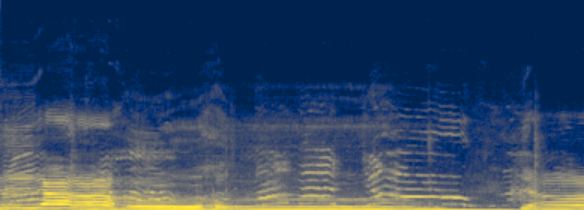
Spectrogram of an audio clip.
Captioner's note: screaming; singing in a foreign language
